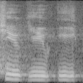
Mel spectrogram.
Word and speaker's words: Quelle: the first letter in the German word spelled Q-U-E-L-L-E, and pronounced, as well as I can tell, not speaking German, Quelle, which means source.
